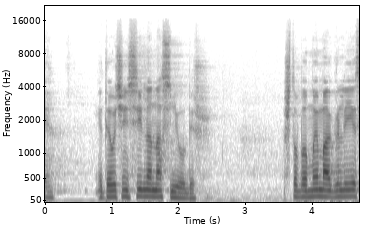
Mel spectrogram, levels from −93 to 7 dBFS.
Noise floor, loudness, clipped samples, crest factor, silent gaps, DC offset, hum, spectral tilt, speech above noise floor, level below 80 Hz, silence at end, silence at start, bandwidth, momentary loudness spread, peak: -63 dBFS; -29 LUFS; under 0.1%; 20 dB; none; under 0.1%; none; -5.5 dB/octave; 34 dB; -58 dBFS; 0 s; 0 s; 15 kHz; 17 LU; -10 dBFS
